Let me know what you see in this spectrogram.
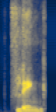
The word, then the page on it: fling: Indian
